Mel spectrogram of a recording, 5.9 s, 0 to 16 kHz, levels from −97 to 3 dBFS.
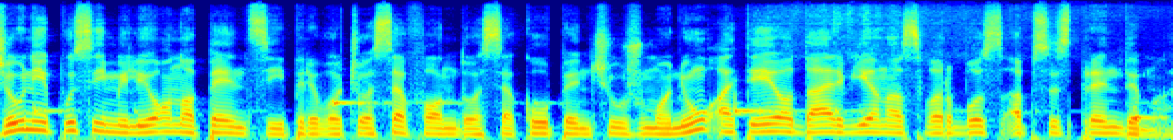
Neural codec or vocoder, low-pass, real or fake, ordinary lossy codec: autoencoder, 48 kHz, 128 numbers a frame, DAC-VAE, trained on Japanese speech; 14.4 kHz; fake; Opus, 64 kbps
